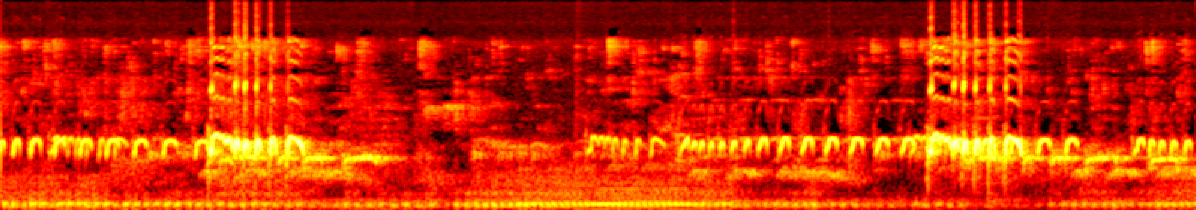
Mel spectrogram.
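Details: Chorus of local zebra doves singing as a lure to get other doves singing: long runs of fast, bubbling trilled coos from several birds, with louder bursts twice and a faint low hum underneath.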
